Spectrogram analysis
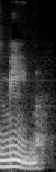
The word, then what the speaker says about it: meme: me m It Is MeMe it is meme okay meme um as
